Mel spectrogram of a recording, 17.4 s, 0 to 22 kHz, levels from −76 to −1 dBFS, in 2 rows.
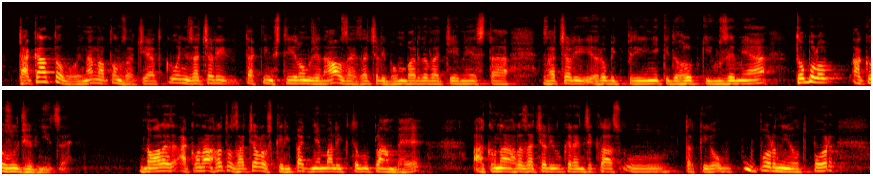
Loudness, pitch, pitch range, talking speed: -29 LUFS, 145 Hz, 135-155 Hz, 160 wpm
